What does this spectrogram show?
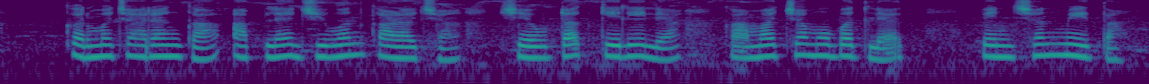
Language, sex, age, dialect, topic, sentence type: Marathi, female, 18-24, Southern Konkan, banking, statement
